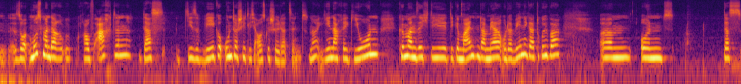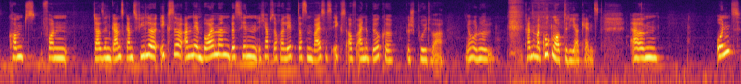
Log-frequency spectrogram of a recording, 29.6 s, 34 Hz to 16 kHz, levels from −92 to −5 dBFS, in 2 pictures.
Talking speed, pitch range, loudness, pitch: 140 wpm, 225-260 Hz, -18 LUFS, 240 Hz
